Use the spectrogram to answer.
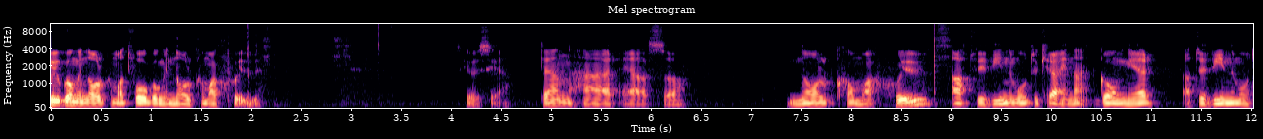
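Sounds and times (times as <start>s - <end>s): person speaking: 0.0s - 3.1s, 4.0s - 6.5s, 7.3s - 12.0s.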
